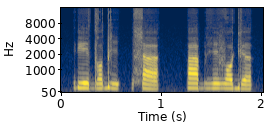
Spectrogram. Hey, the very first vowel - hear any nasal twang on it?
no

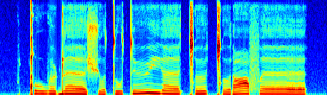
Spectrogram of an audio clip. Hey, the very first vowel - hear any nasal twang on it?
no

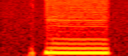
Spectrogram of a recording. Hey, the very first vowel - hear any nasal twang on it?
yes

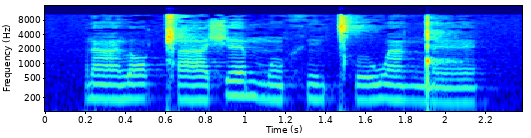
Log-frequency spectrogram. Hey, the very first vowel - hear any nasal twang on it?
yes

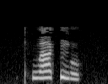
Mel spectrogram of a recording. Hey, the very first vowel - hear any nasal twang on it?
no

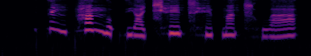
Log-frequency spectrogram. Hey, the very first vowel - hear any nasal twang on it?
yes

